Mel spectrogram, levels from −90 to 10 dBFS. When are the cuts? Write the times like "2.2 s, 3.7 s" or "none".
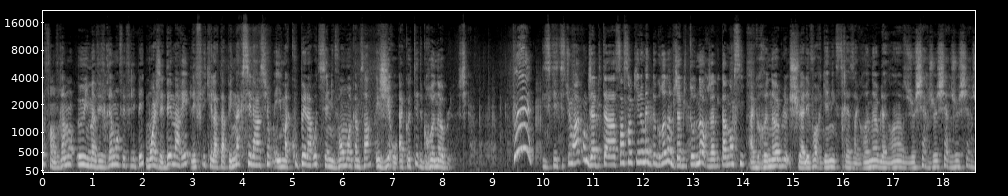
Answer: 2.1 s, 7.1 s, 14.1 s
